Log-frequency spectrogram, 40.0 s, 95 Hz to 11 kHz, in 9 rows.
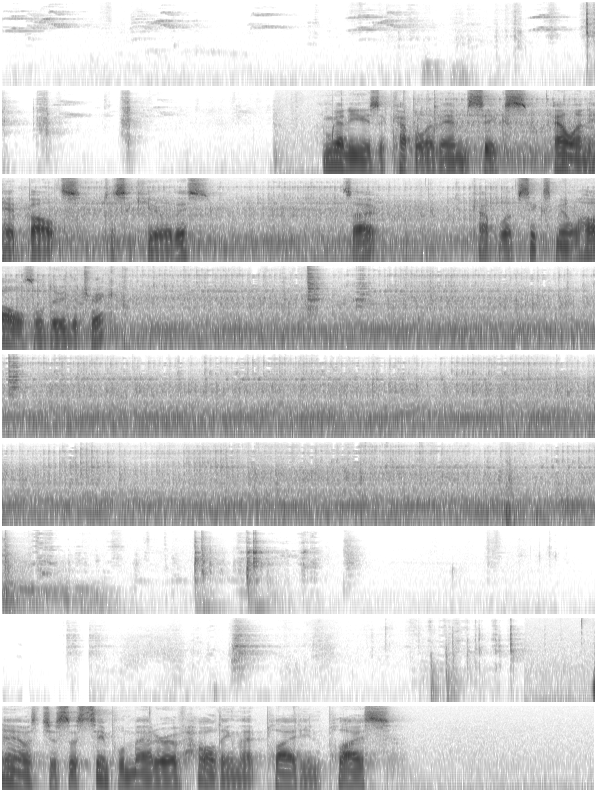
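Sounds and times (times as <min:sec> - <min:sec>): drill press motor humming: 0:06.6 - 0:27.5.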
